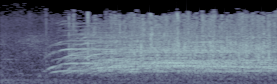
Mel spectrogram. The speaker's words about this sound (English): Frasier is walking through an airport. The fake audience is clapping and cheering. And so you see starring Kelsey Grammer on the screen.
